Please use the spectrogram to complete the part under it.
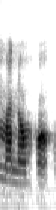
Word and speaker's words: Manhombo: You said my surname wrong. – Of course I did. I just realized that. Please, do help me. – It's Tapio Nashe Manombo. Nice to meet you.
